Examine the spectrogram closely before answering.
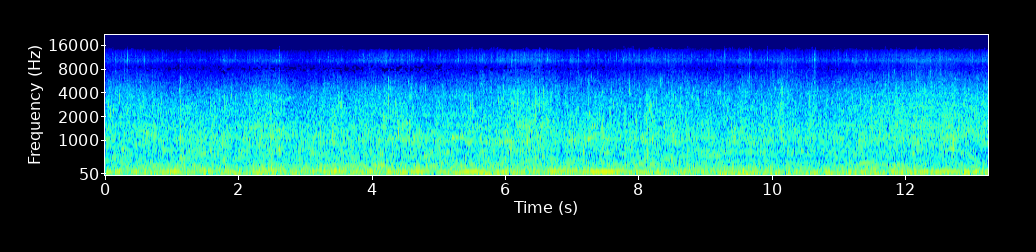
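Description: Splash-pad fountain jets spraying and water running across the wet floor: a steady rushing hiss over a constant low rumble.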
